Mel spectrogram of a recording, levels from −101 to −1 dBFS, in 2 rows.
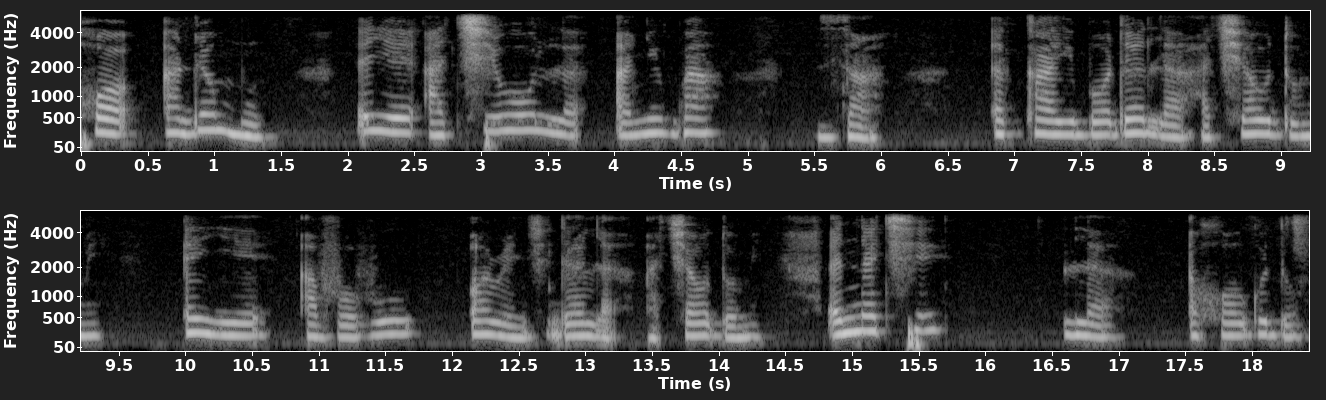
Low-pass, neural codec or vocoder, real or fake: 5.4 kHz; none; real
